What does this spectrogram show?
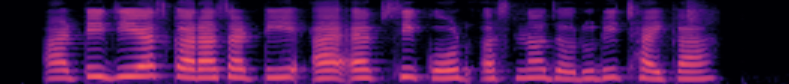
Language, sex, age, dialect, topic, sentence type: Marathi, female, 25-30, Varhadi, banking, question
